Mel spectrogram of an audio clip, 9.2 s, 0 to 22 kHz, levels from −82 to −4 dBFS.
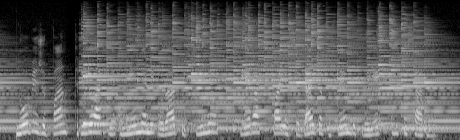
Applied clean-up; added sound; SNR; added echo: none; Harp; -1 dB; none.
